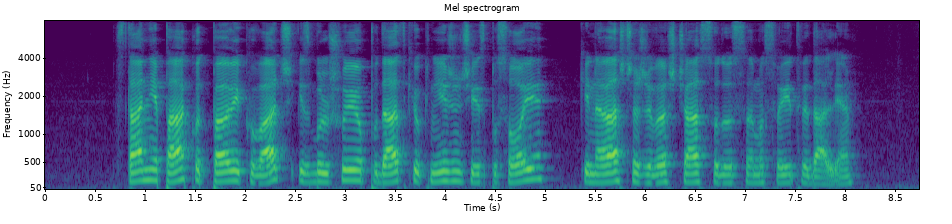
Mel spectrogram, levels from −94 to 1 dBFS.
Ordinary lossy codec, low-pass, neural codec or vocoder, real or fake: none; none; none; real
